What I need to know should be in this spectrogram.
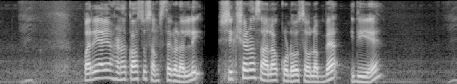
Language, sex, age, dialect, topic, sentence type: Kannada, male, 31-35, Central, banking, question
